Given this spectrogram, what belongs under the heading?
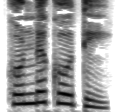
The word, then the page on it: ಕಂಠೋಕ್ತ: kaṇṭhōkta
